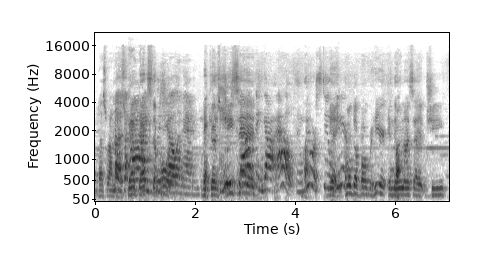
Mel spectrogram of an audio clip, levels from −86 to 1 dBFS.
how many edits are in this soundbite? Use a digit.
1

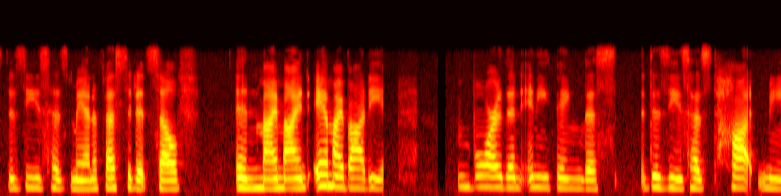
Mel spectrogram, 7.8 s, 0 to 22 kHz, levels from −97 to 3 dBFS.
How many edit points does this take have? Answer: 1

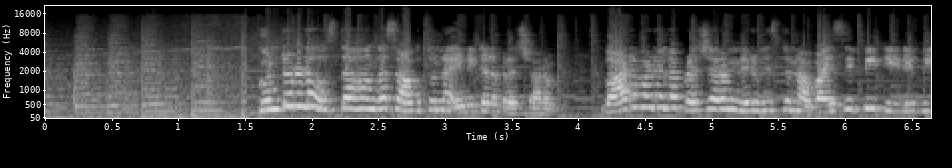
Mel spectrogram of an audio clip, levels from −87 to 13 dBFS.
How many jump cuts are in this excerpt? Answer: 0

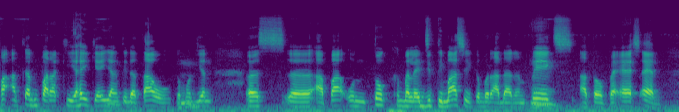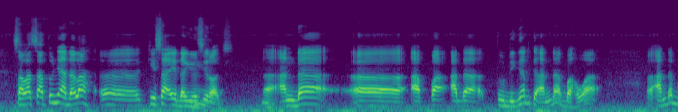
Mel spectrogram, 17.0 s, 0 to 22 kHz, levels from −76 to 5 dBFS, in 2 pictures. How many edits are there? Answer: 0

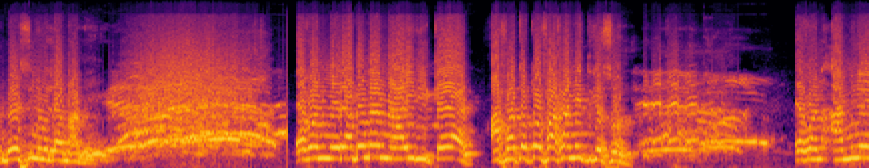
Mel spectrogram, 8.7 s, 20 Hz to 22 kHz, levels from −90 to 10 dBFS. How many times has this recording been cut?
2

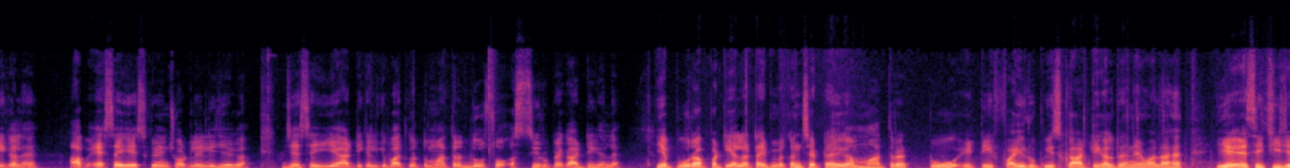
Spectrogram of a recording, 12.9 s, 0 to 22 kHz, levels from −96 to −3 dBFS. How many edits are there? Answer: 3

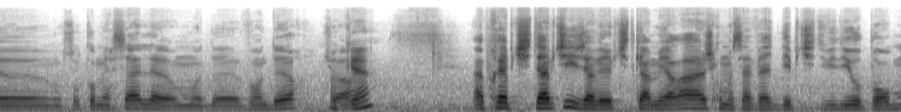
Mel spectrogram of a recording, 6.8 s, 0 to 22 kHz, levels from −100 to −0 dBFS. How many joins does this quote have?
0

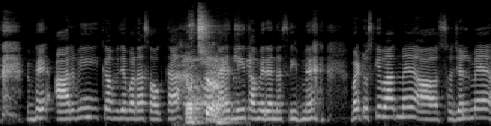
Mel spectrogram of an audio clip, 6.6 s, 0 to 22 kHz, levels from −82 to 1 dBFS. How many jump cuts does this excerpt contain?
1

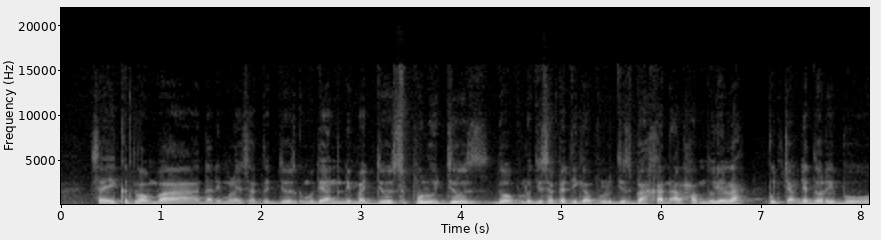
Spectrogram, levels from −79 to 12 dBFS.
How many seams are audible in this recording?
1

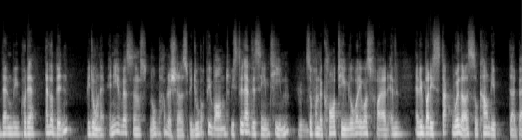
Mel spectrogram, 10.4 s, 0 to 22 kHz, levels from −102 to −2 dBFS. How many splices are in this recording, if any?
0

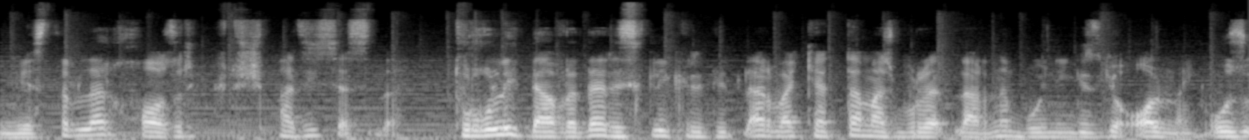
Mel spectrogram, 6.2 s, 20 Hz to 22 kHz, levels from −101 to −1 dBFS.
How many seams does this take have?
1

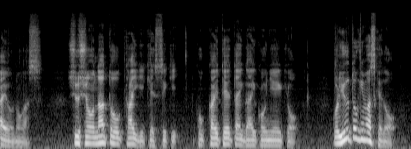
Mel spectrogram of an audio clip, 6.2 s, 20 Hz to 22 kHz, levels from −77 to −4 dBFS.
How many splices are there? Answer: 0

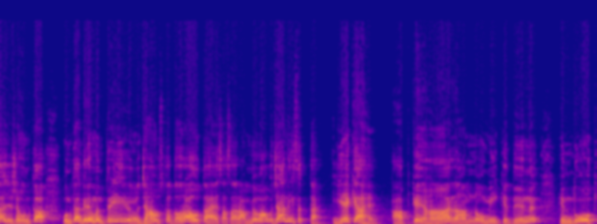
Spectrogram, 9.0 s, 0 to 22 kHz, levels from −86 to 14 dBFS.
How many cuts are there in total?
1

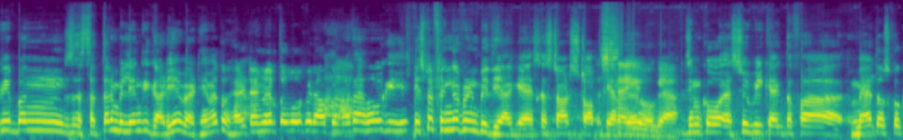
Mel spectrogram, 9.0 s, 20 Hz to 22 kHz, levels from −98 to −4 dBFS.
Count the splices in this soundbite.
2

